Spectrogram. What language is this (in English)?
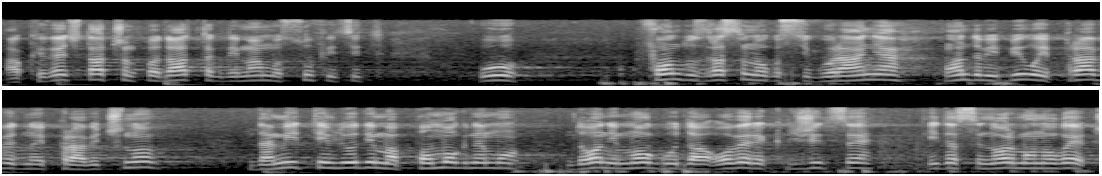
Serbian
